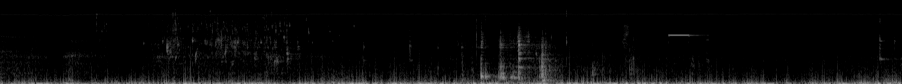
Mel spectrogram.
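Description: Water runs and trickles steadily, poured for cooking Puerto Rican pollo guisado in a home kitchen, a close, continuous splashing stream with a couple of brief electronic beeps partway through and no talking.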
